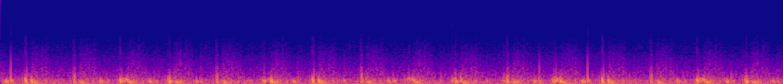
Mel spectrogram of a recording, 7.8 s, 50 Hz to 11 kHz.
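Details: Womb sound sleep aid for babies: steady, muffled, low whooshing heartbeat, roughly 125 a minute, under soft rushing flow noise and white noise, as heard inside the womb; heartbeat.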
